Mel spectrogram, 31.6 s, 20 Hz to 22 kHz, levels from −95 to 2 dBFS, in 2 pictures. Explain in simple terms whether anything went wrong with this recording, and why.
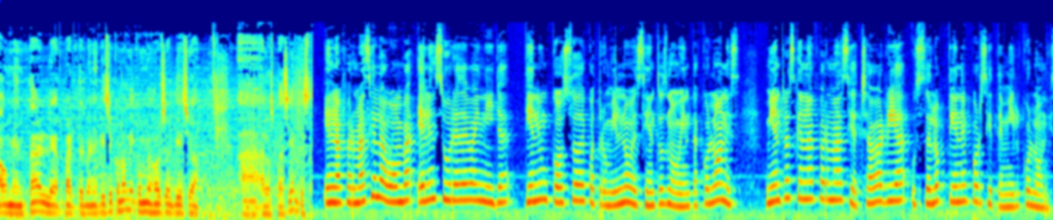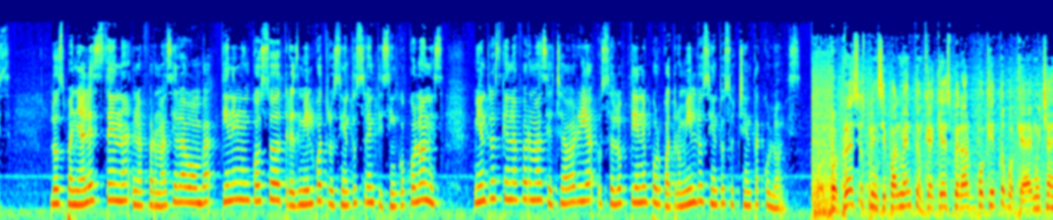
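Something did go wrong, just once and very briefly: from about 17.75 to 17.79 s there's a short glitchy blip. That's damaged data in a compressed stream. A small piece of the compressed file got scrambled or lost, so the decoder couldn't make sense of those bytes, lost its place, and had to hunt for the next clean starting point. That brief stumble is the glitch you hear.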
